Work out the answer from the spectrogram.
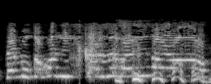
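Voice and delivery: high, fast bossy daughter voice. Retold or imitated. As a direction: scold grandpa high and quick. Daughter takes charge, scolds.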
